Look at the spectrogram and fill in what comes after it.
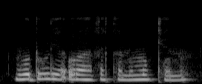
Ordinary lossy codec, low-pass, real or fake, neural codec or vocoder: none; 9.9 kHz; fake; vocoder, 44.1 kHz, 128 mel bands, Pupu-Vocoder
